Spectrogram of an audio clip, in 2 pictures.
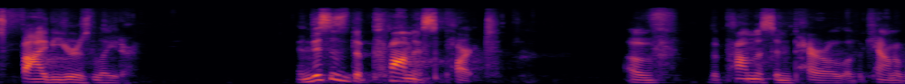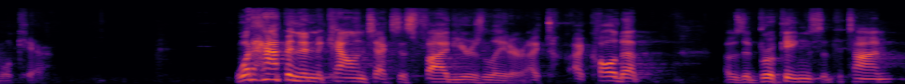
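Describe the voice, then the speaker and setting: A man in his forties giving a keynote talk on a conference stage, animated and acting out the voices of doctors, on a lapel mic. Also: mid-range voice, in a large hall. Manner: animated, acts out doctors' voices, gestures a lot. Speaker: keynote speaker. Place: large conference hall stage.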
